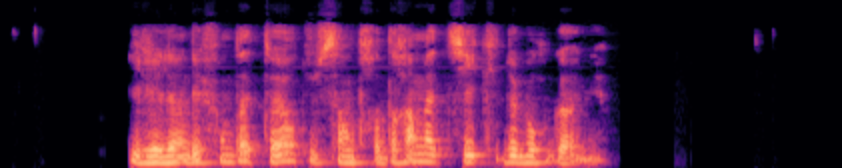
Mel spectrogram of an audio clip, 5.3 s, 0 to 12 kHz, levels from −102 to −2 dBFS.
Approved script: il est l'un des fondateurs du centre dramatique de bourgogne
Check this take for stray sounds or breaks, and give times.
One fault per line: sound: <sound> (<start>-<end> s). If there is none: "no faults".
no faults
